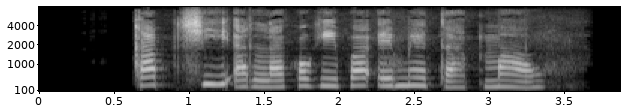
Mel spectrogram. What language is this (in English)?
Kalenjin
